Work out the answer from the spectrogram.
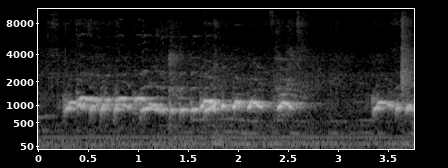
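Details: Zebra dove giving its fighting call, recorded for training other birds: a long, rolling, trilled coo lasting almost three seconds, then a second phrase starting. A steady low hum runs underneath.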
